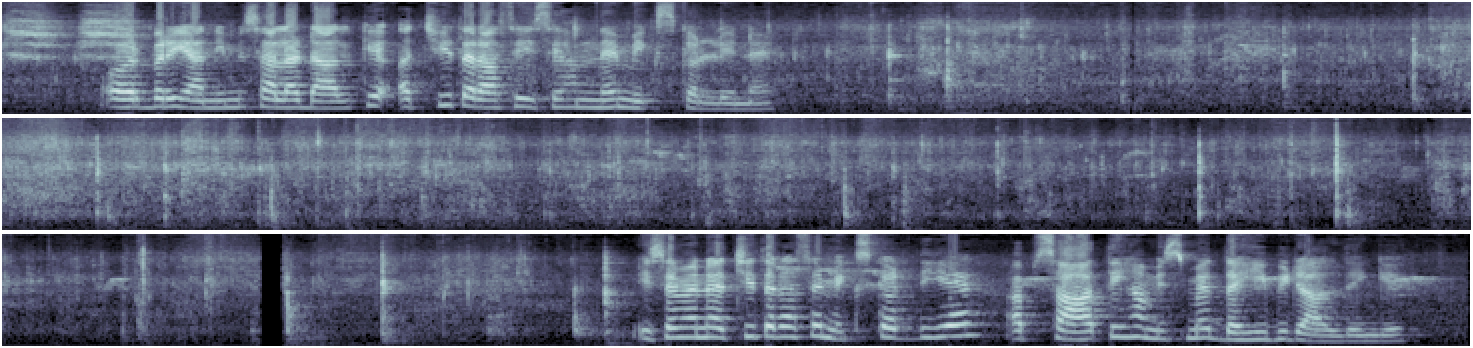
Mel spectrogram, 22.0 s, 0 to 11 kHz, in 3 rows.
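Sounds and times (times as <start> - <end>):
chicken sizzling in oil: 1.2 - 17.7
spatula knocking and scraping pot: 4.2 - 18.0.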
